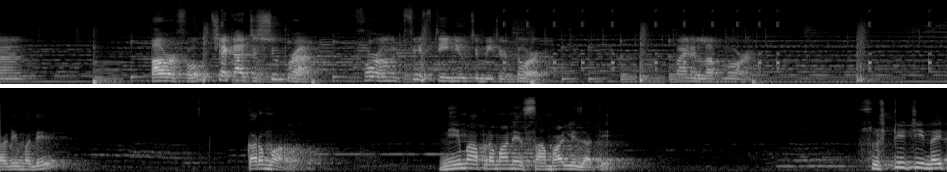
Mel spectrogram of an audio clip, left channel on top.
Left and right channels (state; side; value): different; both; correlation -0.01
